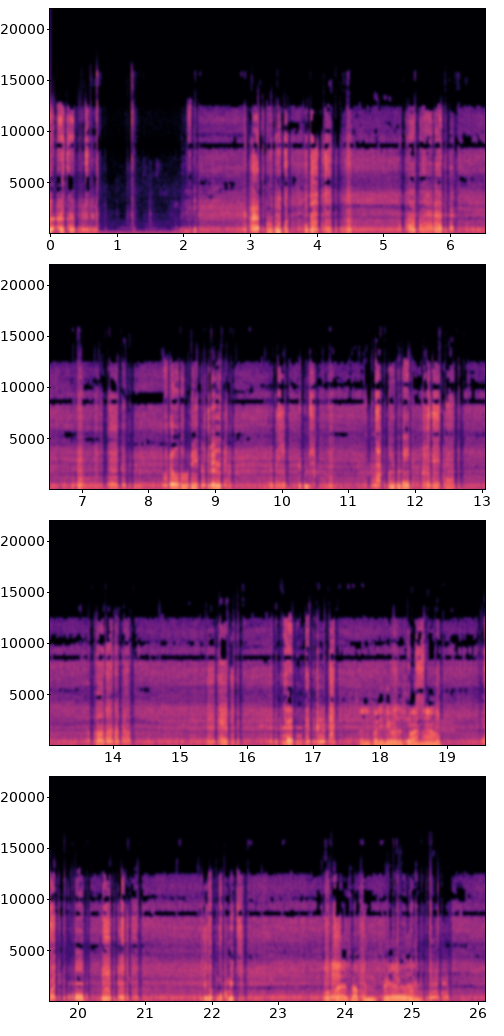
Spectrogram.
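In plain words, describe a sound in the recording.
A small radio plays through a tinny speaker, briefly cutting out near the start.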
